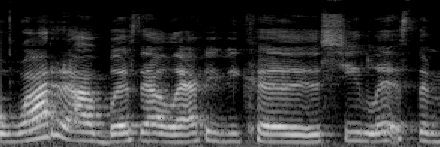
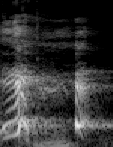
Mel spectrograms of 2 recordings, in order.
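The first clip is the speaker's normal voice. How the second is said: short laugh; 12 semitones higher, 5 dB louder than usual. Real, not acted. Laughs at quote.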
